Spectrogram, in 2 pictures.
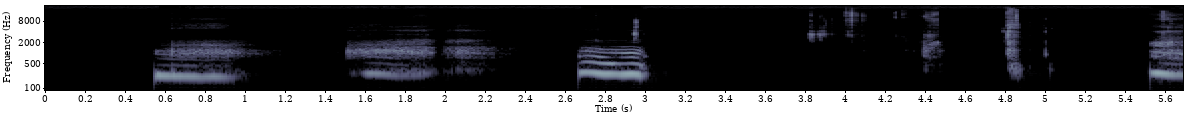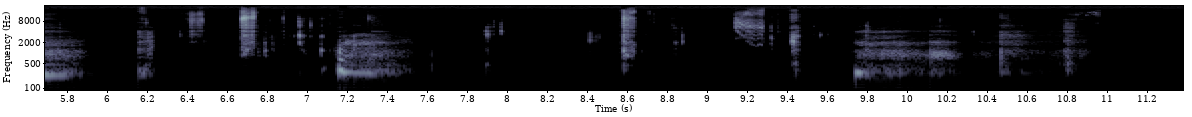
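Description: Wet mouth sounds of someone licking and chewing something salty: three short voiced hums or sighs open, then many quick moist smacks and clicks in an uneven rhythm, fairly quiet, with no speech.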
